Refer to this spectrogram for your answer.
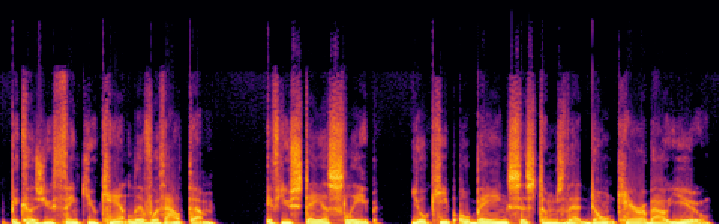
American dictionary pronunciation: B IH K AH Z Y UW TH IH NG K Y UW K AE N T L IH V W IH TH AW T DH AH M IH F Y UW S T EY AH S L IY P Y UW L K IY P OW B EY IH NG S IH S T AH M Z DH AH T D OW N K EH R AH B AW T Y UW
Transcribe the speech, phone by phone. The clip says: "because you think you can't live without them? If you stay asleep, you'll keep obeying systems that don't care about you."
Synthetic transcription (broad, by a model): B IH K AH Z Y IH TH IH NG K Y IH K AE N T L IH V W IH TH AW T DH AH M IH F Y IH S T EY AH S L IY P Y UW L K IY P OW B EY IH NG S IH S T AH M Z DH AH T D OW N K EH R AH B AW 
